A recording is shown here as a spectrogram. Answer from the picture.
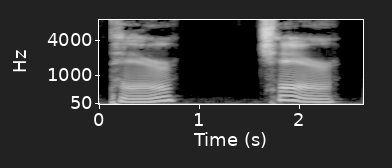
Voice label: "pair" "chair"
